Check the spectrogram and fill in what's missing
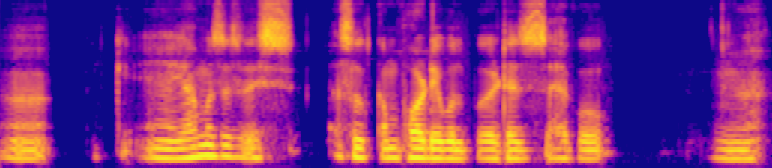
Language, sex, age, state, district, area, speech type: Kashmiri, male, 18-30, Jammu and Kashmir, Kupwara, rural, spontaneous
